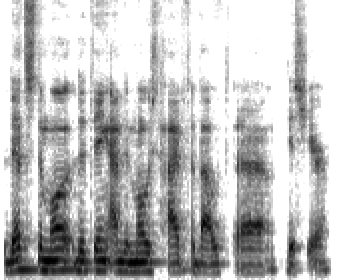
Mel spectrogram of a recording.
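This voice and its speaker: A man's voice: on the low side, steady tone, gravelly, a little mellow. A man from the Netherlands, Dutch his first language, explaining things as an interview guest with frequent hesitant fillers. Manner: explanatory, with many filler pauses. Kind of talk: casual interview.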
